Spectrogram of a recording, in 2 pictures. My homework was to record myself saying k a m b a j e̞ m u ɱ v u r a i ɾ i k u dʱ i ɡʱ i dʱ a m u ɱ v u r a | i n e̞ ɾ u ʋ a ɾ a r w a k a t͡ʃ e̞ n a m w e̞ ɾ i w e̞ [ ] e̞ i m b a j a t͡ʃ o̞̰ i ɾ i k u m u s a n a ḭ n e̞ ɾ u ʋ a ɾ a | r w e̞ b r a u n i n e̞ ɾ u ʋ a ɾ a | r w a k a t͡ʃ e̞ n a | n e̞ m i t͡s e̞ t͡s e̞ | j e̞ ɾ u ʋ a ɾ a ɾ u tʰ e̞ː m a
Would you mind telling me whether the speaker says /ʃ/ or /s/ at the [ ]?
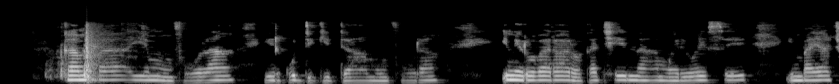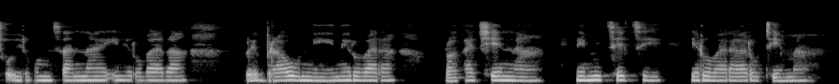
s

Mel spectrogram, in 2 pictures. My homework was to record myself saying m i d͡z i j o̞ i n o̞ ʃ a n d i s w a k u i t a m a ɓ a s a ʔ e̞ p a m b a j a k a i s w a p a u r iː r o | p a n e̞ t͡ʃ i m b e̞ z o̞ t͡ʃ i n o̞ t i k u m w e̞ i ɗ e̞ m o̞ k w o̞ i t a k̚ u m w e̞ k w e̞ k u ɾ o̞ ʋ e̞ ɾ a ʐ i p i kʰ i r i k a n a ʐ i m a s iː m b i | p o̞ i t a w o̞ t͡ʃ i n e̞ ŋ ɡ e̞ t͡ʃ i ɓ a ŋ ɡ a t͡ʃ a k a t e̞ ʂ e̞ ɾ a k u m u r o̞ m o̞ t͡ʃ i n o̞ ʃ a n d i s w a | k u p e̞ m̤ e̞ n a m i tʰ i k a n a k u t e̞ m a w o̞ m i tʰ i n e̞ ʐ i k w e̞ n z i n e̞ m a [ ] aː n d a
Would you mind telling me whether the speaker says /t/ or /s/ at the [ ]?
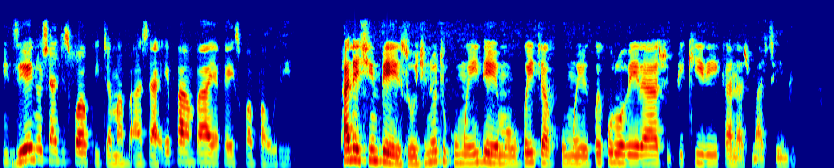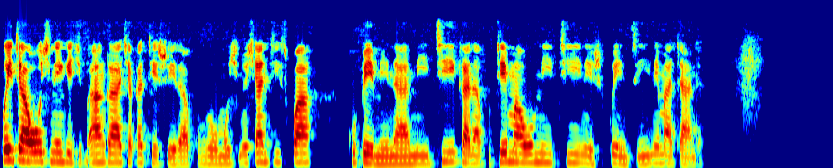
t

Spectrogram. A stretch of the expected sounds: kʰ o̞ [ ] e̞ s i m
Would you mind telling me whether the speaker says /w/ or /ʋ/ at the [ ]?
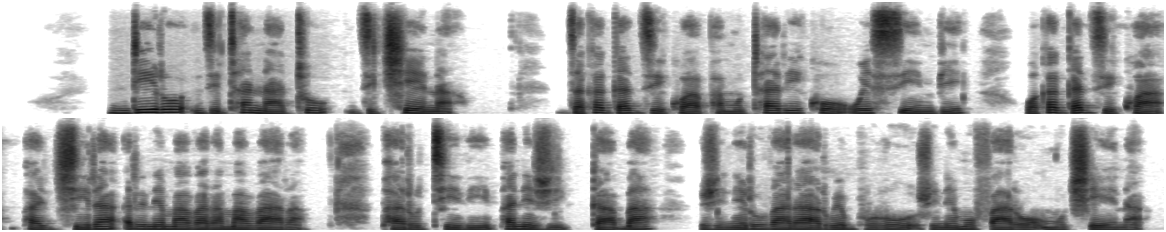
w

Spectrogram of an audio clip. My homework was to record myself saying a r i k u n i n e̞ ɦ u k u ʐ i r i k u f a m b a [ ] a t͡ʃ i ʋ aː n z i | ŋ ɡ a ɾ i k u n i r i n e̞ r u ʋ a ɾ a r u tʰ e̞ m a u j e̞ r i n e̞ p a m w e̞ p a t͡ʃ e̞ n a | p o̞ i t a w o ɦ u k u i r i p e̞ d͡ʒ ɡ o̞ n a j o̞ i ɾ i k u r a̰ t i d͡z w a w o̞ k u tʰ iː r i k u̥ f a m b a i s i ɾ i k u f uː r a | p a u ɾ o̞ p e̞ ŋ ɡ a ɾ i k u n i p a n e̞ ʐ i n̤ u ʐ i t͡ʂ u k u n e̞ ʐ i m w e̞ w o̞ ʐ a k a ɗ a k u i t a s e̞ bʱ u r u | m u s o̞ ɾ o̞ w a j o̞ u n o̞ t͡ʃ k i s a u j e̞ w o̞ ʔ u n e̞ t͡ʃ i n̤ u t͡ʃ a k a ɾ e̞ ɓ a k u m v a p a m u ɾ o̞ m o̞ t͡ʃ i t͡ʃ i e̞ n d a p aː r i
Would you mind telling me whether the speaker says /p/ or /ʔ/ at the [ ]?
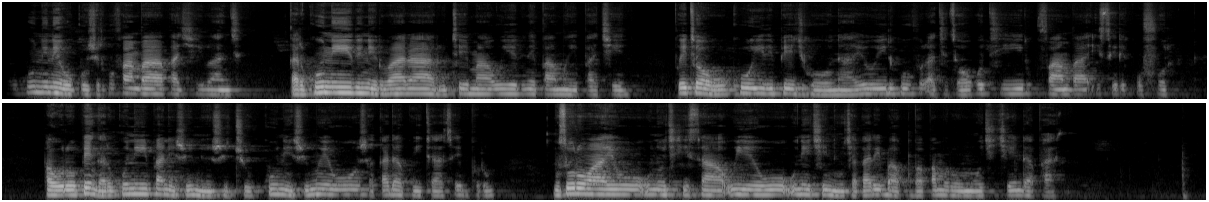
p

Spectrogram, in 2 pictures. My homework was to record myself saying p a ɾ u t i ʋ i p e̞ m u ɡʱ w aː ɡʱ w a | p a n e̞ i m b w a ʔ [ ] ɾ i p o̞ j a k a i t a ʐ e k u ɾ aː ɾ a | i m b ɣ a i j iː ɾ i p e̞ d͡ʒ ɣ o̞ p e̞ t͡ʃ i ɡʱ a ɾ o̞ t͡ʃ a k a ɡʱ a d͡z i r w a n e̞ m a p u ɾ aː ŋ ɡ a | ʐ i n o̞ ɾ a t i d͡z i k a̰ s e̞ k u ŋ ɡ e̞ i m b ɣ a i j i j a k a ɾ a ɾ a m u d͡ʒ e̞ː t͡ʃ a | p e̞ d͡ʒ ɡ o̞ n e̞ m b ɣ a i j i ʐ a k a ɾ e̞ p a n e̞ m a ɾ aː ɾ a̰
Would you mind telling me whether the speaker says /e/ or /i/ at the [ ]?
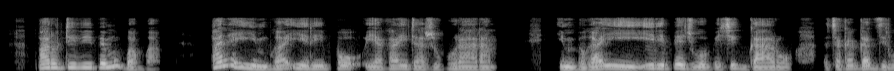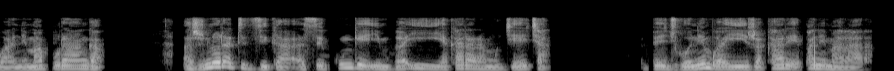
i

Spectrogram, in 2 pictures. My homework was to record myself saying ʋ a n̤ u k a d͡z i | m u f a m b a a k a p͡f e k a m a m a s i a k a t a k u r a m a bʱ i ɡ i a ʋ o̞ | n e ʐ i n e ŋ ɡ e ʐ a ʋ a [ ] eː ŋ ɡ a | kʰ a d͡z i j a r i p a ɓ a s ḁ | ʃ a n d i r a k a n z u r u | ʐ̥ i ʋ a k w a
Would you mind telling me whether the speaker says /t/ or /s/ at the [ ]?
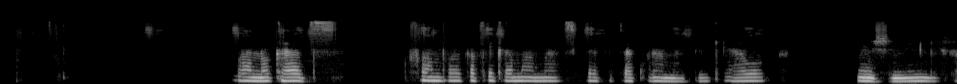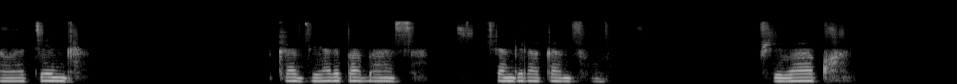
t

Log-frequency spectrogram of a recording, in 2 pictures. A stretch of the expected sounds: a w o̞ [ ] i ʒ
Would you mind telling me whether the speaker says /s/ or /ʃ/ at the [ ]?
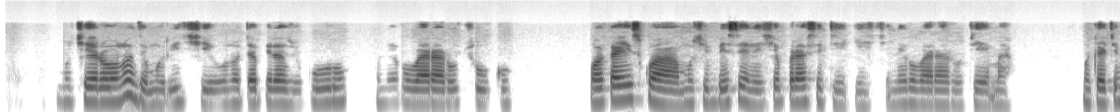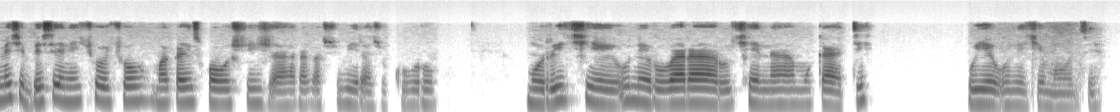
ʃ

